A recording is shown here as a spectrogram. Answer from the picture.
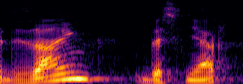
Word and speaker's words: design: To design. Very easy. With a silent G.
